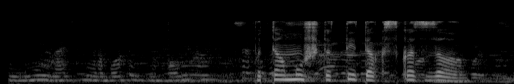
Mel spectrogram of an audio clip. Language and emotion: Russian, angry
